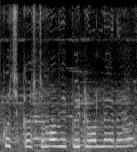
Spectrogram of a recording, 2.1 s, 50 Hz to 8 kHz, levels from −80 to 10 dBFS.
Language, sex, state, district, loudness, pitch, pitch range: Hindi, female, Bihar, Patna, -13 LUFS, 345 Hz, 340-360 Hz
